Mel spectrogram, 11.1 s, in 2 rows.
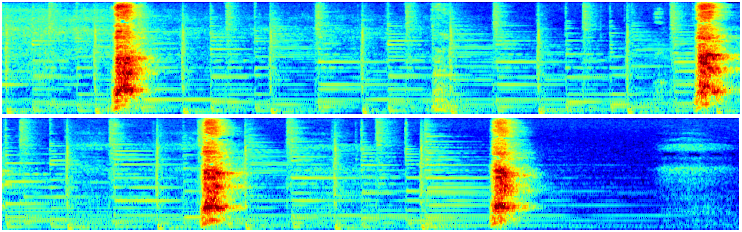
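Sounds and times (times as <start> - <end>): small dog barking: 0.8 - 1.2, 5.2 - 5.6, 7.0 - 7.4, 9.2 - 9.6.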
